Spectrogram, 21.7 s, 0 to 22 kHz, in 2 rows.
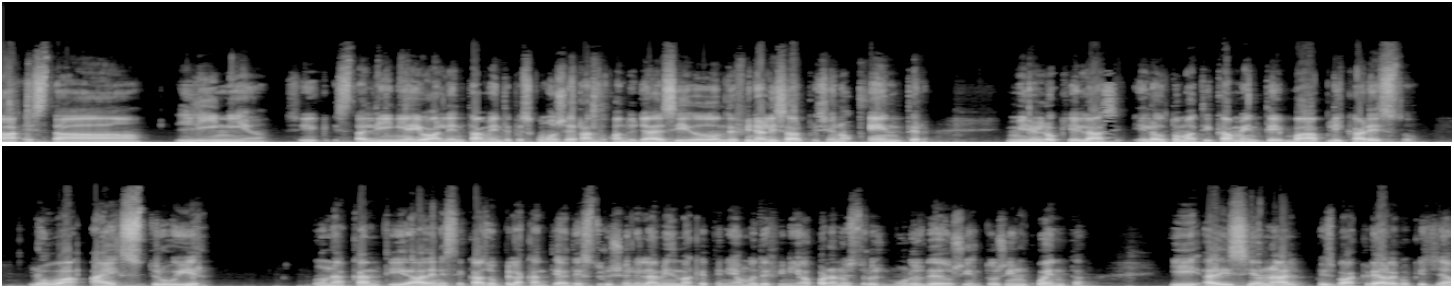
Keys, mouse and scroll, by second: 0.1 space, 2.9 space, 6.5 Return.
